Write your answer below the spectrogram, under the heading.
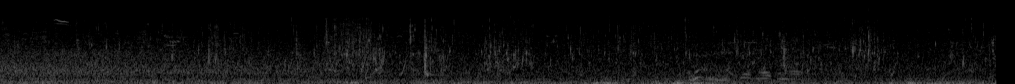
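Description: Faint wind and lapping water with scattered small ticks, cutting off suddenly near the end.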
